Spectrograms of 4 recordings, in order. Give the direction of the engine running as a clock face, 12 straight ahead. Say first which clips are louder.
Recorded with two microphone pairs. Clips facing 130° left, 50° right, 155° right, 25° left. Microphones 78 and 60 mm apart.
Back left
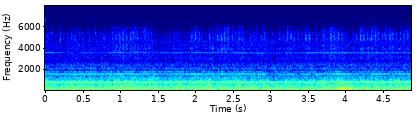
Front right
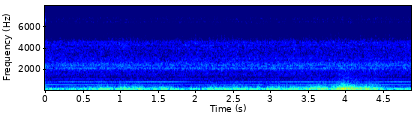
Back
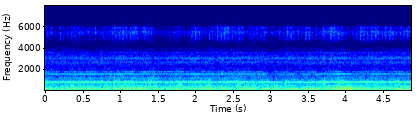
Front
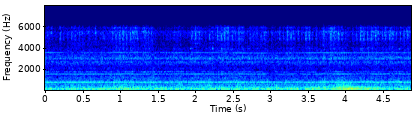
Back left 19 dB, back 6 dB; 7 o'clock.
